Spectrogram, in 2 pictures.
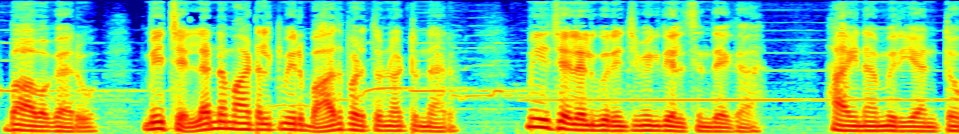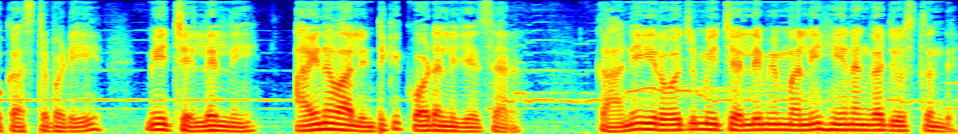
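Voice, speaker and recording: A man plays the bride's considerate father in a moral story. He has a dark, fairly low voice and a courteous, soothing manner, with light music behind. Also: normal speed, natural voice. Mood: conciliatory. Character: considerate, conciliatory brother-in-law, father of the bride.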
